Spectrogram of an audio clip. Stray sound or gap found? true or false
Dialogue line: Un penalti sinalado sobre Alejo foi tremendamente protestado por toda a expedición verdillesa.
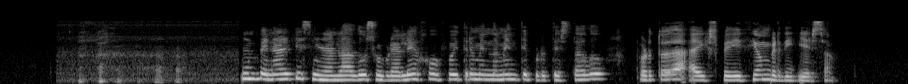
true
